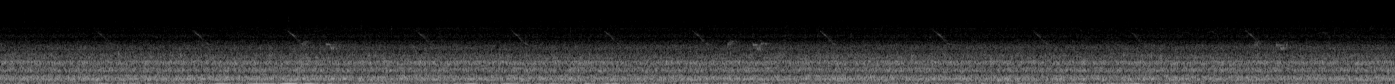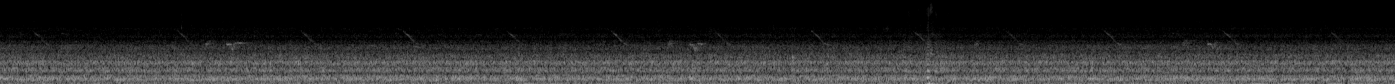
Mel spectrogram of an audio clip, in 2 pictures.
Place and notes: District d'Aurangabad, Maharashtra, Inde - Peaceful Ajanta
Close to the Ajanta 5th century Buddhist caves flows a river.
Maharashtra, India, 14 October 2015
